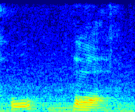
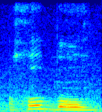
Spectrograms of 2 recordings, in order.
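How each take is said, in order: First: The final vowel is open, mouth wide. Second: The final vowel is closed, lips rounded.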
